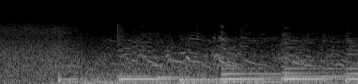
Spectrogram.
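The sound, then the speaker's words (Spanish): Yellow-legged gulls call repeatedly with harsh, nasal cries, several voices overlapping in a steady chorus over a soft wash of surf in the background. “Por el momento, las gaviotas patiamarillas se mantienen bastante bien.”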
